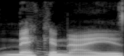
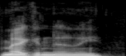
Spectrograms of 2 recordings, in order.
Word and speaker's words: McEnany: It's not McEnany, is it? – It's McEnany.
